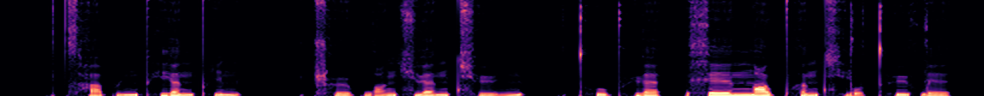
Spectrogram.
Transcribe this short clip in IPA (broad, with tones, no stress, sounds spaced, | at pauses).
t͡sʰ ä˨˩ p i˧˥ ŋ pʰ j ɛ˥˧ n pʰ i˥˩ n | ʈ͡ʂʰ ɻ̩˨˩ p w ɑ˧˥ ŋ ɕ ɥ ɛ˧˥ n t͡ɕʰ y˨˩˦ n | t̪ʰ u˧˥ pʰ ɥ ɛ˧ | x e˥ ɪ̯ n̪ ɑ˥˧ ʊ̯ pʰ ə˥˩ n t͡ɕʰ j o˩ ʊ̯ t̪ʰ y˥ f w e˨ ɪ̯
